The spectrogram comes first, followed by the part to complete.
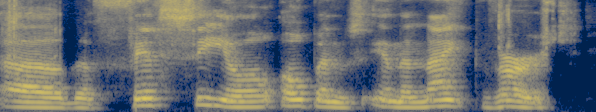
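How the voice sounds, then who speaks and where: A man teaching a Bible study in short phrases, pausing for an interpreter, halting with many fillers. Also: a little high, slight background noise.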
